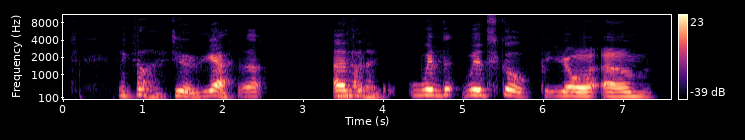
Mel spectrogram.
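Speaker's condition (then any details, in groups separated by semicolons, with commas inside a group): Cerebral palsy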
